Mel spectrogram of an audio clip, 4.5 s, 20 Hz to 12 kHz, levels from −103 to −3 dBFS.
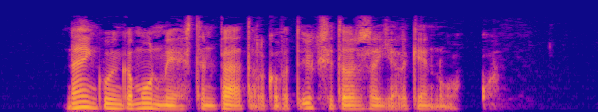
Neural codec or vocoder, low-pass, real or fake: none; 7.2 kHz; real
